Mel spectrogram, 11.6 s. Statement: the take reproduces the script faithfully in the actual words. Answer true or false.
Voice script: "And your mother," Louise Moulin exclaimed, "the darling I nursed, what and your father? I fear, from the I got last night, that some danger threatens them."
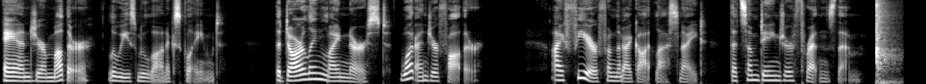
true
